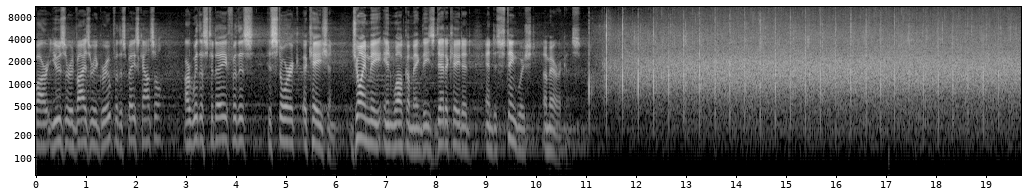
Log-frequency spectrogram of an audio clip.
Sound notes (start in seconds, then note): 10.5 applause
